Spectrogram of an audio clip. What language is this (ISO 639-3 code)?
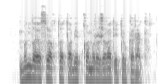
bak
